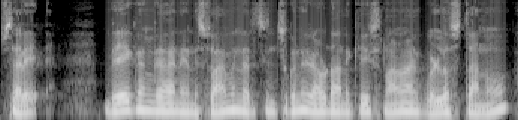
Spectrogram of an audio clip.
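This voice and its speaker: A man voicing a calm, gently kind elderly ascetic sage in a read-aloud story, speaking in a measured, coaxing way. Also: mid-range voice, no room sound, clean studio sound, lightly acted. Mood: instructive.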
